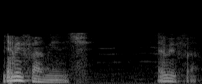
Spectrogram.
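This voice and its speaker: A man giving a mourning sermon, telling a personal story, moving from low murmured storytelling to loud impassioned rising cries. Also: lively intonation, vocal fry, soft background music. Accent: Persian of Iran. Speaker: religious speaker. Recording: tinny phone-like recording with faint noise.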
